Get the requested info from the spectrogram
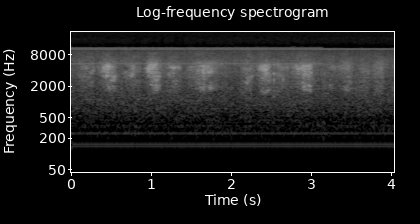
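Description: Whiteboard eraser rubbing across the whiteboard in short, faint swishing strokes, about two a second.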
